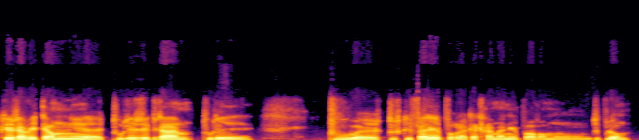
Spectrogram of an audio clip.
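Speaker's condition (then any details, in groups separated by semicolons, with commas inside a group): Hearing impairment from birth, congenital; learned to speak at age 4, slight effect on speech noticeable now and then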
